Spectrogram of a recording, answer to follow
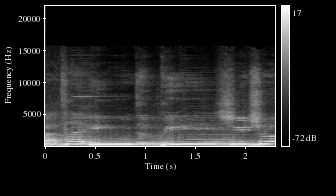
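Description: A female singer singing live into a handheld microphone, holding long notes, accompanied by two acoustic guitars.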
